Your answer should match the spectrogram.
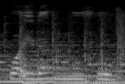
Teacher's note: alif lamnya ini tidak dibaca, langsung dimasukkan ke dalam nun. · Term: alif lam syamsiyah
